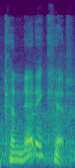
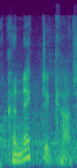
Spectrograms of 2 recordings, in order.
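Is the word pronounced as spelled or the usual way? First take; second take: usual way; as spelled. First: The word is pronounced the usual way. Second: The word is pronounced letter by letter as spelled.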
